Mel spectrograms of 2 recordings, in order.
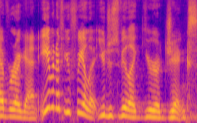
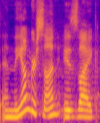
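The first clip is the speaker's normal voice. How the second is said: usual speaking voice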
